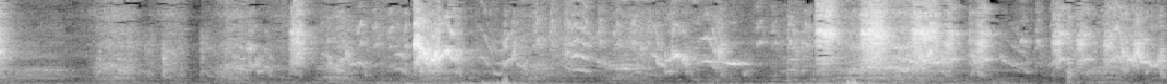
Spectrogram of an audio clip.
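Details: Budgerigars at courtship time giving scratchy, high chirps in irregular bursts, with a few louder shrill notes and soft low rustling between them.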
